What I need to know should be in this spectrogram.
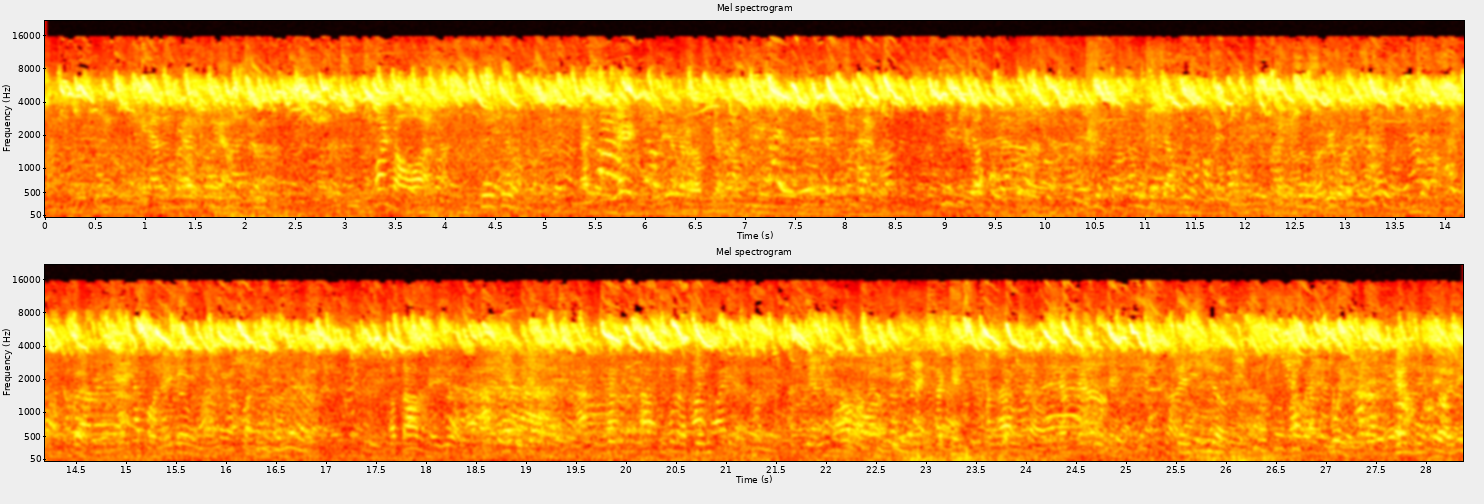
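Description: Men talk in the background.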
